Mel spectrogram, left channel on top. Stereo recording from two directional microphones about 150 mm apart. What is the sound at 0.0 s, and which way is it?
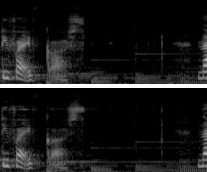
Speech, 55° right (ahead or behind).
